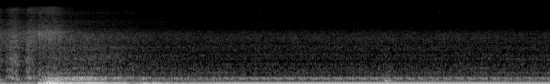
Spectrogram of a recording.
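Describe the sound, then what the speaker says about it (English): A car engine cranks and catches, then settles into a steady low idle rumble that runs on evenly, close and moderately loud, with no talk. "There you go, car is running"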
